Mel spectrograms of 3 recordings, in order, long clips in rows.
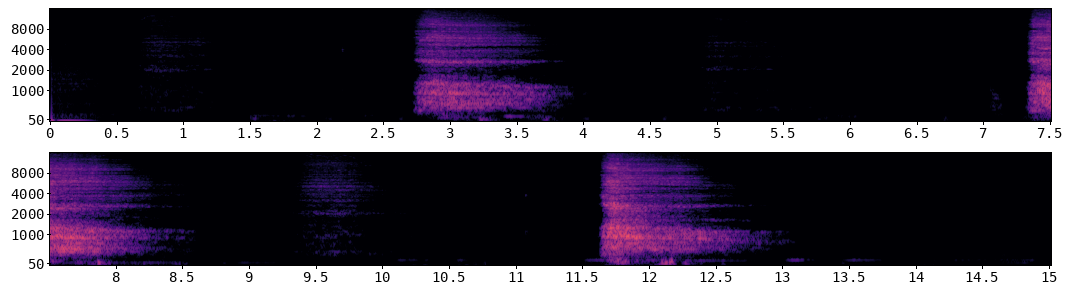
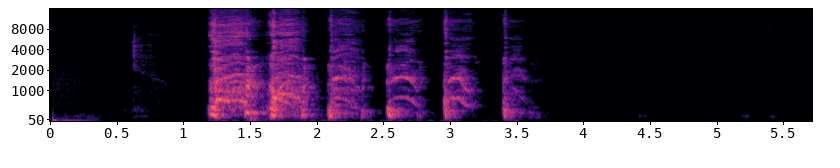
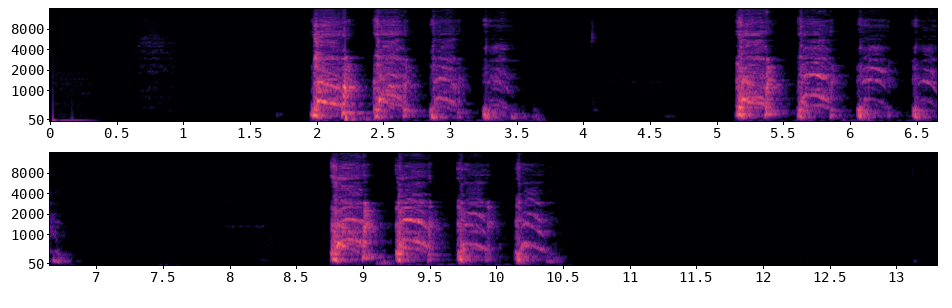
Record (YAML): exhalation_length: 15.0 s
exhalation_amplitude: 4830
exhalation_signal_mean_std_ratio: 0.31
cough_length: 5.7 s
cough_amplitude: 12244
cough_signal_mean_std_ratio: 0.37
three_cough_length: 13.3 s
three_cough_amplitude: 10897
three_cough_signal_mean_std_ratio: 0.35
survey_phase: beta (2021-08-13 to 2022-03-07)
age: 65+
gender: Male
wearing_mask: 'No'
symptom_none: true
smoker_status: Ex-smoker
respiratory_condition_asthma: false
respiratory_condition_other: false
recruitment_source: REACT
submission_delay: 3 days
covid_test_result: Negative
covid_test_method: RT-qPCR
